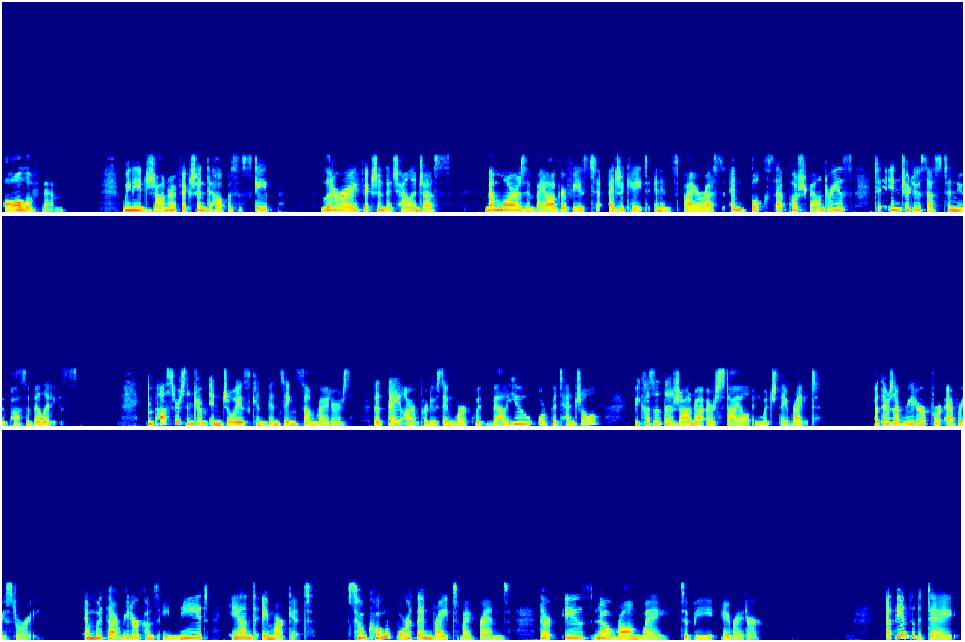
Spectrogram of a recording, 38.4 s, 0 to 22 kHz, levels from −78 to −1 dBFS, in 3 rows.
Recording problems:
high frequencies cut off; noticeable; nothing above 6 kHz

